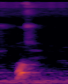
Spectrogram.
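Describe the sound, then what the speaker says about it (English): A sleeping dog whimpering while dreaming, one short soft whine rising and falling, close and quiet against a low room background. "Oh, it's a dog?"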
